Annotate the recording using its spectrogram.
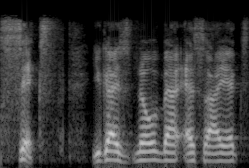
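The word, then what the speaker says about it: Sixt: from a company called 6th you guys know about siix th do they have a shuttle van that goes around the airport the 6 is how it's pronounced but yeah they've got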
